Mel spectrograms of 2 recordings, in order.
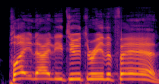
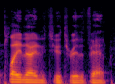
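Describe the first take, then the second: First: The command is shouted loudly. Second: The command is said at normal volume. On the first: "You don't have to yell it like I did" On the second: "just say"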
